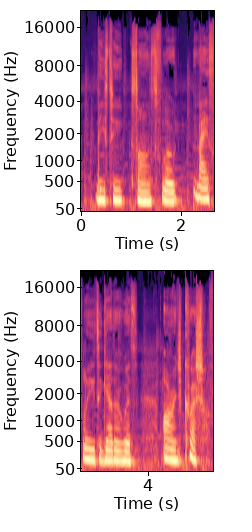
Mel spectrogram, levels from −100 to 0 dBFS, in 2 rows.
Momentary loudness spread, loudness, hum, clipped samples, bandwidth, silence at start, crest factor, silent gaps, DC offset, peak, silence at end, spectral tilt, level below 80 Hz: 6 LU; -10 LUFS; none; under 0.1%; 17 kHz; 0.05 s; 10 dB; none; under 0.1%; 0 dBFS; 0 s; -6 dB/octave; -42 dBFS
